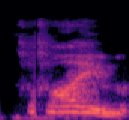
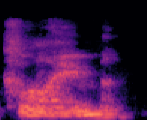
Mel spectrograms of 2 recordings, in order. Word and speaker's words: climb: here could could again many people are going to be pronouncing the bees here climb but not climb asylum plummer and in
